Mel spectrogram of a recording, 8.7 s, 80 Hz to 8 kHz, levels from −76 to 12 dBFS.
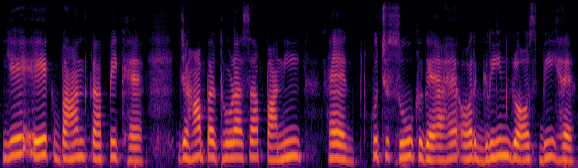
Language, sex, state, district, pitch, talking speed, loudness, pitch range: Hindi, female, Jharkhand, Sahebganj, 210 Hz, 145 wpm, -16 LUFS, 190-220 Hz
